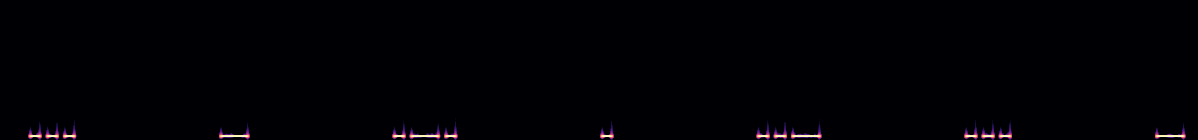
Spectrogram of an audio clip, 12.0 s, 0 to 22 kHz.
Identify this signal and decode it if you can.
Morse code, heard as a keyed tone, about 14 wpm, spaced as for 5 wpm, 680 Hz. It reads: STREUST
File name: Morsekurs / Witze / Witz 07. September 2021, 25 F70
